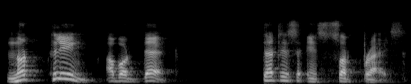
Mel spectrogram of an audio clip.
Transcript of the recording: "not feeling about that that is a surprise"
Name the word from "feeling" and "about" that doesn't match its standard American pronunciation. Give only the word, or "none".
feeling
